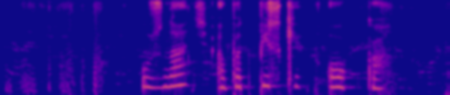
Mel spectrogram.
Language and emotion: Russian, sad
